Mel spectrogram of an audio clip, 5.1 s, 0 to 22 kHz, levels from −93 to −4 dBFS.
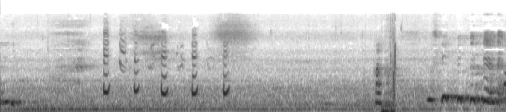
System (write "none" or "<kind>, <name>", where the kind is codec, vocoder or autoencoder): none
